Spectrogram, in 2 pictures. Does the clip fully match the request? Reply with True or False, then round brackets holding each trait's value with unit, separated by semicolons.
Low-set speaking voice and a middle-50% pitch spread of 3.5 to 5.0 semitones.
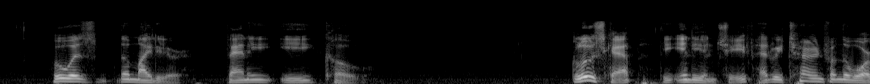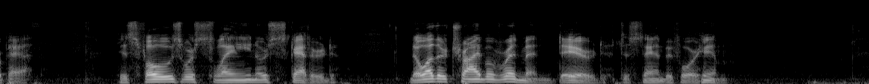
True (105 Hz; 4.3 semitones)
